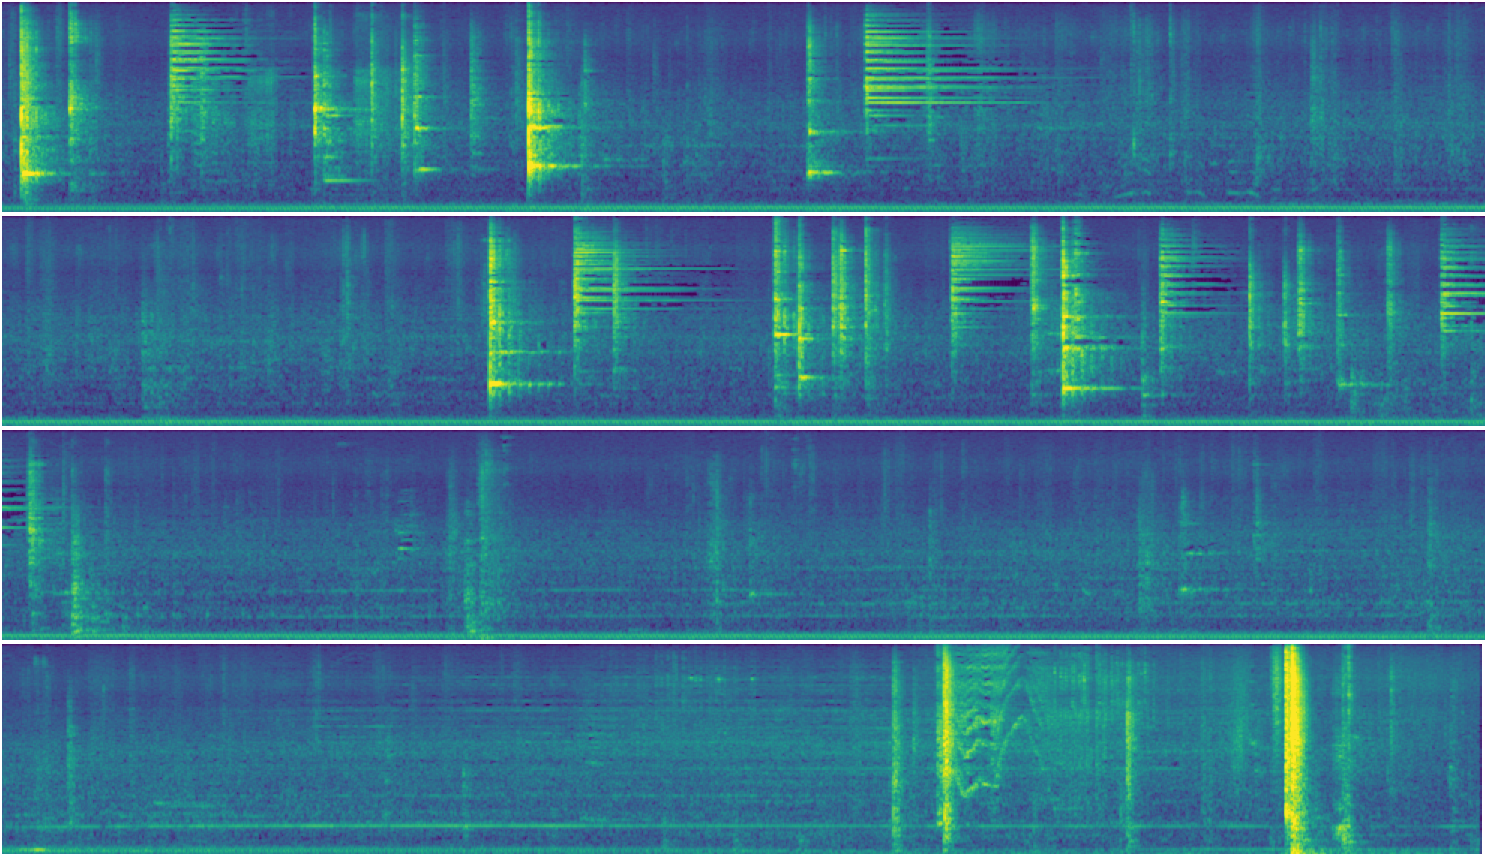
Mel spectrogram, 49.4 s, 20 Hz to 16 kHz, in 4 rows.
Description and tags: Night station. The typical knock on the oil cap - crawlers check the oil in wheelsets. Conductor creak and slam doors.
Recorded 30-03-2013.
XY-stereo.
Tascam DR-40, deadcat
